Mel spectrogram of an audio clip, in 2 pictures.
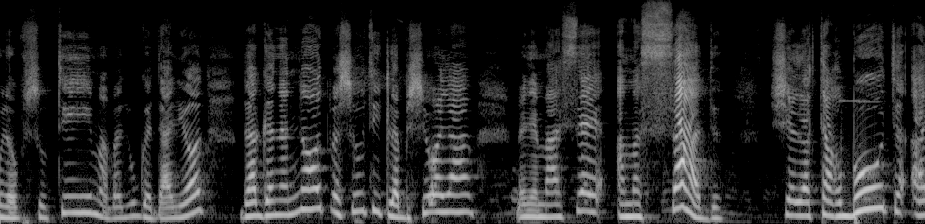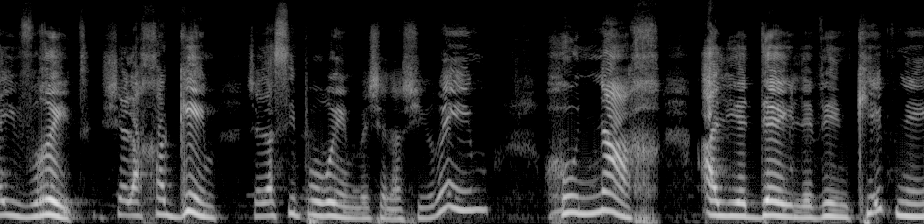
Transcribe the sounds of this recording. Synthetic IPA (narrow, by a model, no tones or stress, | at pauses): lopsutimavaluɡada̰ljot̪veaɡanano̞t̚paʃuthitlabʃuelavvele̞maːseamasad | ʃe̞lataʁbutaivʁitʃe̞laχaɡim | ʃe̞lasipuʁimveʃelaʃiʁim | hunaχ | alje̞de̞jlevinkʰipni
